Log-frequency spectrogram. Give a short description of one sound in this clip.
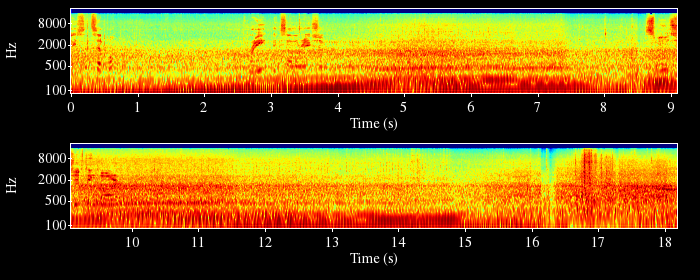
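A car engine roars and rises in pitch as it speeds up, then drops as gears shift.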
